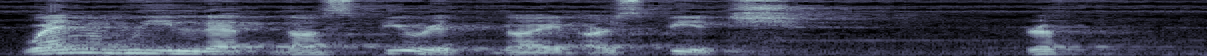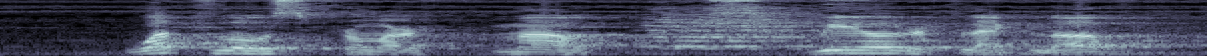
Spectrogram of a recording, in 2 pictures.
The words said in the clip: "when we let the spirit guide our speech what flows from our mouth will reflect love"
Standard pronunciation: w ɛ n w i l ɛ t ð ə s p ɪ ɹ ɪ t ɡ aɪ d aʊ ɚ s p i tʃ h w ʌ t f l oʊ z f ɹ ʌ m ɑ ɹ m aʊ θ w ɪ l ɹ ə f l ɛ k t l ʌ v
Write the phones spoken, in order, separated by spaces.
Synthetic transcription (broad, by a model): w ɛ n w i l ɛ t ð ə s p ɪ ɹ ɪ t ɡ aɪ d aʊ ɚ s p i tʃ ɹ w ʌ t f l oʊ s f ɹ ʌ m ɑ w m aʊ s w ɪ l ɹ ə f l ɛ k t l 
